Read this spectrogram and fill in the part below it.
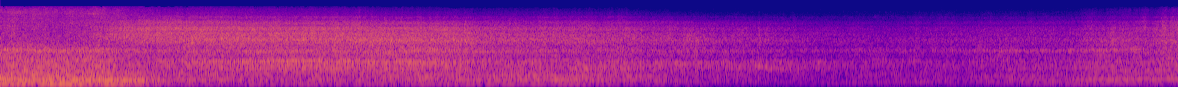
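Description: Kart engines whine at a distance, rising and falling as karts race around a track.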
